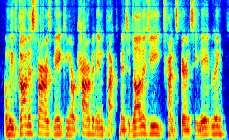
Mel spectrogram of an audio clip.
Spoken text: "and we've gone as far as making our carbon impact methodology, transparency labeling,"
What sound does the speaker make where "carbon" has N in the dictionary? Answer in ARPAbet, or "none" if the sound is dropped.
N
